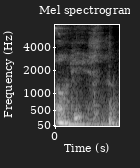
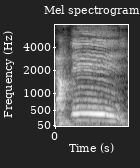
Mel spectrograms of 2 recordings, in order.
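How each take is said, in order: First: It is said with contempt. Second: It is said with enthusiastic exclamation.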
